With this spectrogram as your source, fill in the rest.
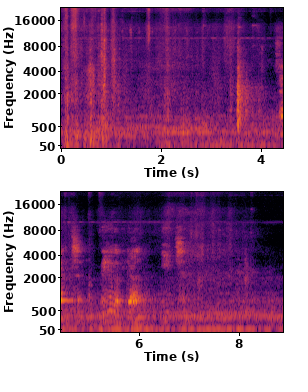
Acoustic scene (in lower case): elevator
